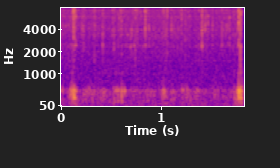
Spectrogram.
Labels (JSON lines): {"label": "ambient", "recorder": "HydroMoth"}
